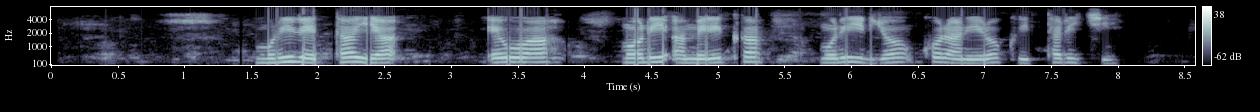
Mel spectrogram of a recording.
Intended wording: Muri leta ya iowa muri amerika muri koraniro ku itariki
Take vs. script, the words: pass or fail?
fail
